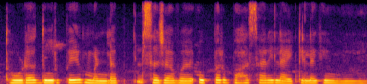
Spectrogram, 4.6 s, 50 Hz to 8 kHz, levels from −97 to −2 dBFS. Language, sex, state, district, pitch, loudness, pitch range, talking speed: Hindi, female, Uttar Pradesh, Lalitpur, 215 Hz, -15 LUFS, 200-225 Hz, 180 wpm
